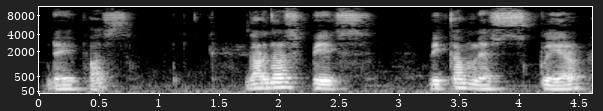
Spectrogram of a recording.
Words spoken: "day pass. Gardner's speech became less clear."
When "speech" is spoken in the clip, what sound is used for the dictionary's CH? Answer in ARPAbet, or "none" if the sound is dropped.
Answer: S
